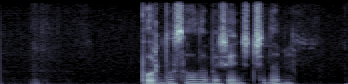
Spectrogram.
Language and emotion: Russian, neutral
